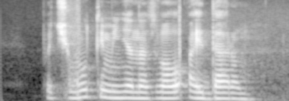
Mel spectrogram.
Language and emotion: Russian, neutral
